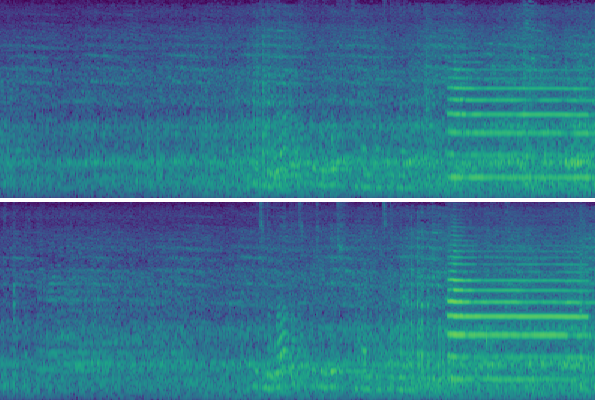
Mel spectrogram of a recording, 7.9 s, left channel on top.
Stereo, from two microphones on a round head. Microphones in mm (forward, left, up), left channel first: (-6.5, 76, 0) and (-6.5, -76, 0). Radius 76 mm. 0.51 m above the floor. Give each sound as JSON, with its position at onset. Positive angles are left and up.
{"t": 3.4, "sound": "a woman speaking", "side_deg": -55, "distance_m": 5.5}
{"t": 5.9, "sound": "a trumpet", "side_deg": -75, "distance_m": 2.5}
